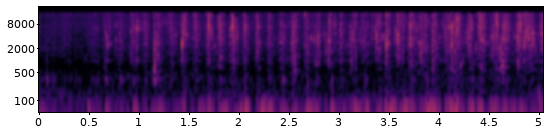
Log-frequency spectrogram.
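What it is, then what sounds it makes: Plastic bottle with water inside. A plastic drink bottle with water inside is shaken on purpose, making the water slosh around inside. Quick, irregular splashy clicks and trickling bursts repeat throughout, over a low steady hum.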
